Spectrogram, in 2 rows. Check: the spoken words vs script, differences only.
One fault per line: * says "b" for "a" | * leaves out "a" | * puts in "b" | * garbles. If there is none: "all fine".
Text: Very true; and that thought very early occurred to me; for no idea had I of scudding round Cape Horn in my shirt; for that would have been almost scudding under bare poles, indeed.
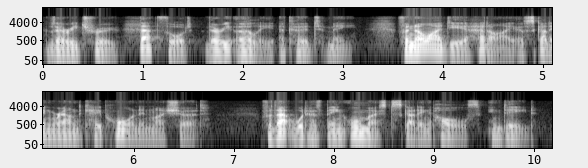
* leaves out "and"
* leaves out "under bare"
